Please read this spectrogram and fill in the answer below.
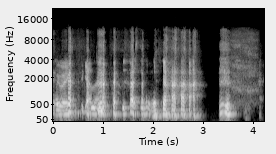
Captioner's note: laughing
